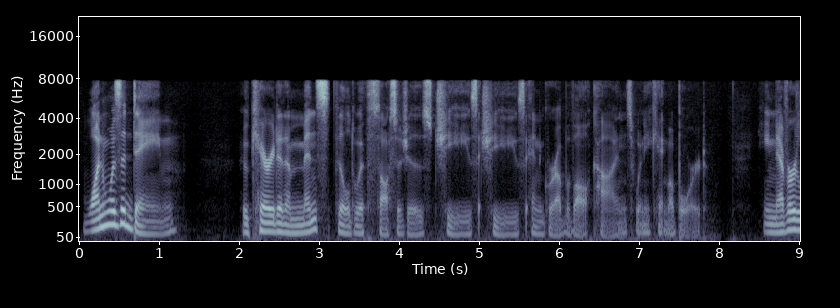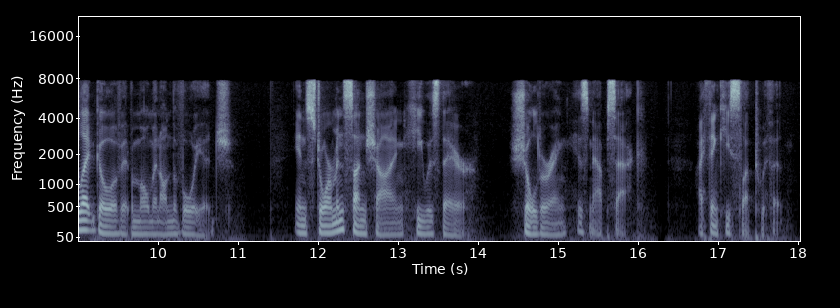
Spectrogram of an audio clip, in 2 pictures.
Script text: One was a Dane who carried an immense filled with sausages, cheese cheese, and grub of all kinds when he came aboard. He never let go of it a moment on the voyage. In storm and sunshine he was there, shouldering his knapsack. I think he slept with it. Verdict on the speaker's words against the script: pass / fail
pass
